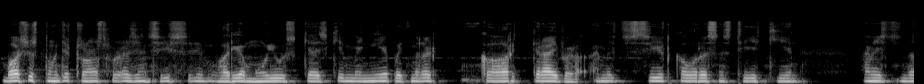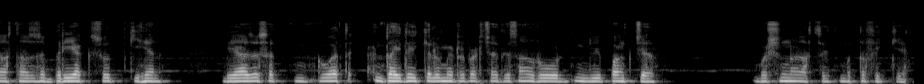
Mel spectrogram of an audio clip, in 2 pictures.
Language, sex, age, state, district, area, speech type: Kashmiri, male, 30-45, Jammu and Kashmir, Pulwama, rural, spontaneous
